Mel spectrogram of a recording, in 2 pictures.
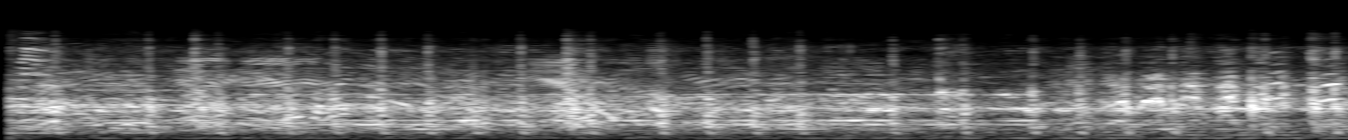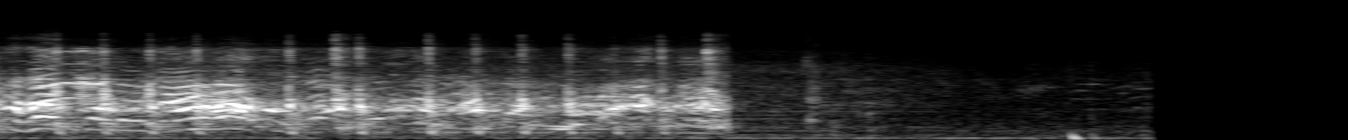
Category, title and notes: Sound effects > Human sounds and actions
birthday party recording interaction.
people, birthday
